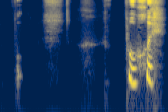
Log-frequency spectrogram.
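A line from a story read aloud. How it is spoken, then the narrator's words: Weak voice, nearly sobbing. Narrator (Chinese): 黄蓉柔弱的声音几乎啜泣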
